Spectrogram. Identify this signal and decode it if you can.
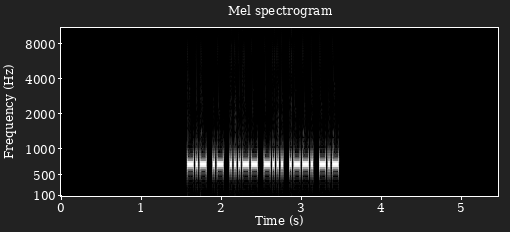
Morse code, heard as a keyed tone, about 46 wpm, 700 Hz. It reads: KA3BPK
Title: USA Call Signs - 6 Characters - Repeated 3x - 45wpm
